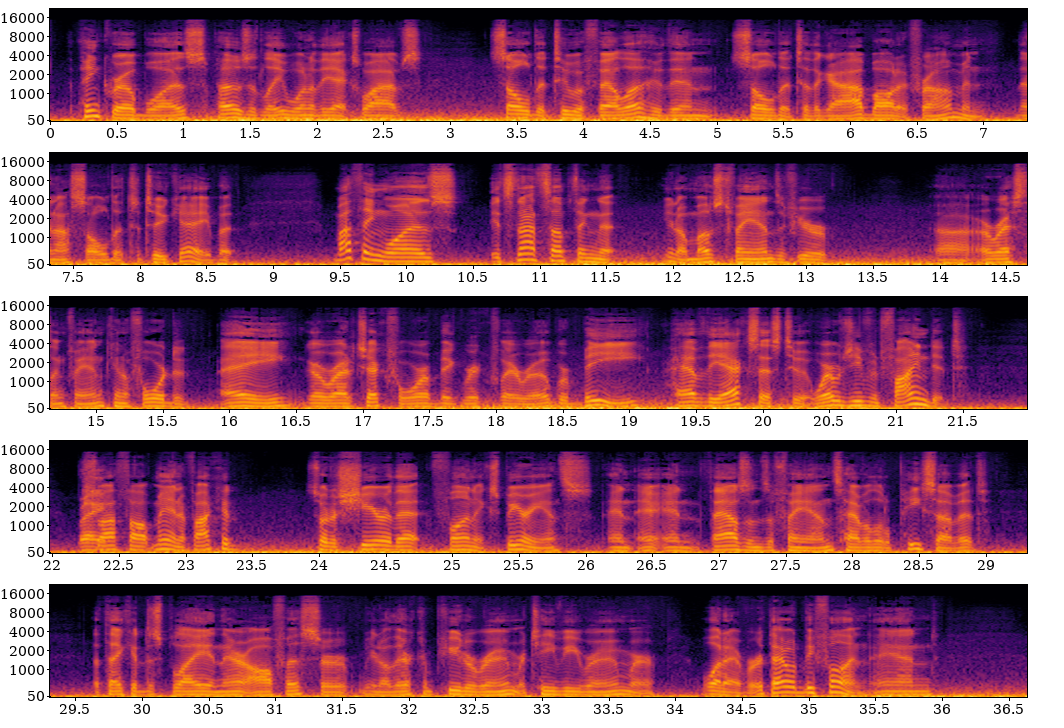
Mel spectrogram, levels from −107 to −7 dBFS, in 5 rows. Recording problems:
low rumble; faint; throughout; 20 dB below the speech

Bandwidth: 14.5 kHz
